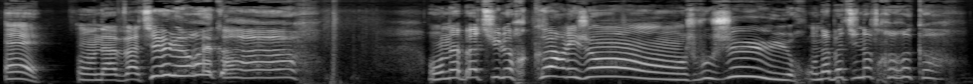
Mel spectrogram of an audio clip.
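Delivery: loud, high cheer with drawn-out vowels; elated celebration. Real, not acted. Gamer celebrating to viewers that the record fell, elated shout. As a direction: shout it out, stretching the last words.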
